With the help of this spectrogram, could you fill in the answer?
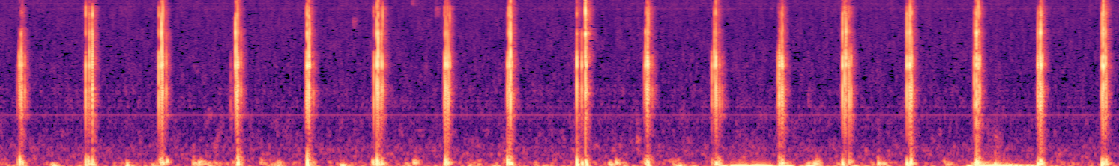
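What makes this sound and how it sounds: A small, solid round wooden log slice coaster with visible growth rings is held in both hands while long red nails tap and scratch its cut face. A steady series of sharp, bright, dry taps with almost no ring sounds over a low, soft scratching and rubbing texture that swells louder in places.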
